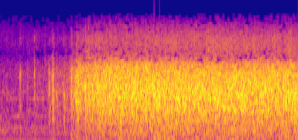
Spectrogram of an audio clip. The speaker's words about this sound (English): Betty Davis and William Powell have just entered the stage from our right. The audience bursts into applause.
